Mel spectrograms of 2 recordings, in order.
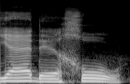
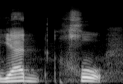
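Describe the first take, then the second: First: The d is released with an audible bounce. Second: The d is cut off flat without a bounce. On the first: The speaker calls it right. "Jadi ada pantulannya" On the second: The speaker calls it wrong. "nggak cuman yadkhu"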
